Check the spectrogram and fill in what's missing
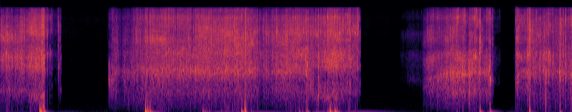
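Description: A palm-sized coiled stainless steel scouring ball of hollow, springy wire mesh is squeezed and crunched by fingertips while pressed onto a tape-covered earbud mic on a wooden table. Bright, dense metallic crinkling and scratchy crunching come in several bursts separated by brief silences, with sharp low thumps from the pressing.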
